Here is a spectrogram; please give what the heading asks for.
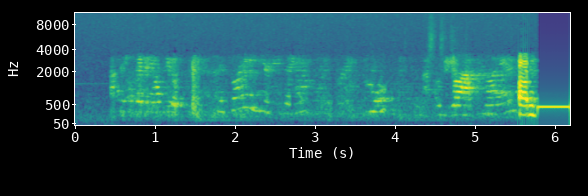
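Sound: telephone call tones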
